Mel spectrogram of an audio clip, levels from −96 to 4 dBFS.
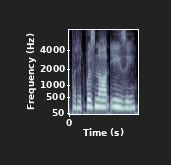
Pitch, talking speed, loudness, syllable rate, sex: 190 Hz, 215 wpm, -13 LUFS, 5.0 syllables/s, female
